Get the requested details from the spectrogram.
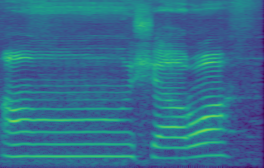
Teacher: انشروا، جب آپ اخفا کریں گے اسی طریقے سے ادا کریں گے جیسے کہ میں پڑھ رہی ہوں، تو آپ کو خود ہی محسوس ہوگا کہ ہماری آواز جو ہے ناک میں کہیں جا کر چھپ رہی ہے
